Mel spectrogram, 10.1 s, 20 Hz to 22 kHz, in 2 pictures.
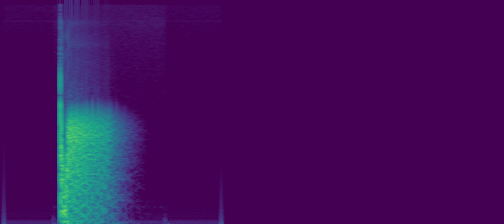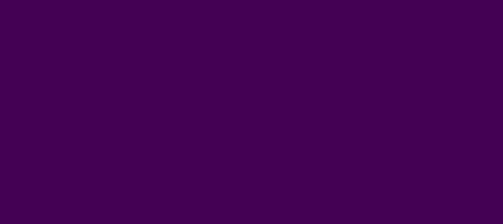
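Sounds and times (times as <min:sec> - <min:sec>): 
electronically generated stun gun single shot: 0:00.6 - 0:01.2.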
